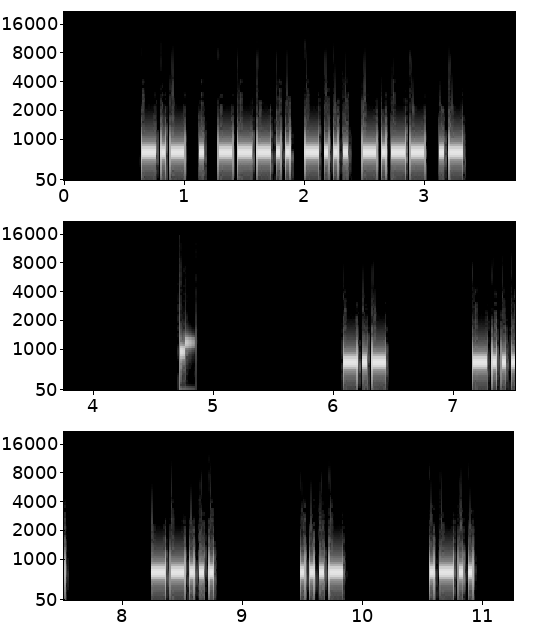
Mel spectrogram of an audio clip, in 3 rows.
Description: Morse code, heard as a keyed tone, about 31 wpm, spaced as for 16 wpm, 700 Hz. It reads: KE8BYA KB7VL
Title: USA Call Signs - 6 Characters - 6x Character Spacing - 30wpm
